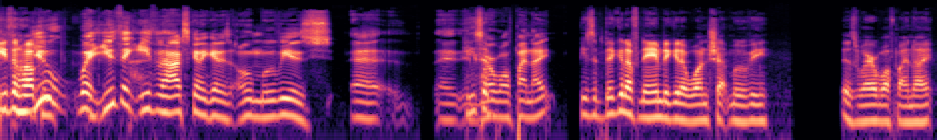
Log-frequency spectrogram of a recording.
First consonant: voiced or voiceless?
voiceless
